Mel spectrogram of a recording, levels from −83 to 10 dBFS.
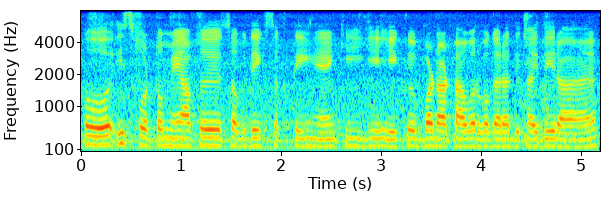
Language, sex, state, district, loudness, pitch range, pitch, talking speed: Hindi, female, Haryana, Jhajjar, -16 LUFS, 155-170 Hz, 160 Hz, 220 wpm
